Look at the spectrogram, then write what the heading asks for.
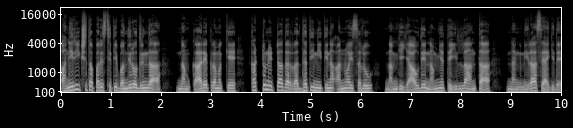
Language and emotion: Kannada, sad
